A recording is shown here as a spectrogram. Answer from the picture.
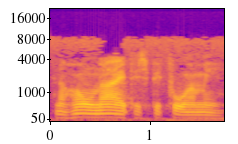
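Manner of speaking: soft, low, trembling with fear; hushed dread. Acted. A man alone at night, frightened, hushed dread. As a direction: whisper into the dark, dreading what's there.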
